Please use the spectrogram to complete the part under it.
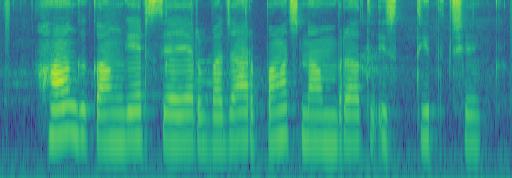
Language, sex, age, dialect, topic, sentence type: Magahi, female, 51-55, Northeastern/Surjapuri, banking, statement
